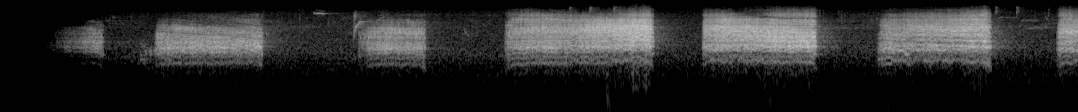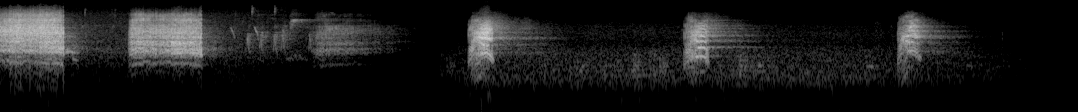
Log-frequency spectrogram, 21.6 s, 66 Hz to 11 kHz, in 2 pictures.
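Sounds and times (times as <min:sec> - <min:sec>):
grey heron calling: 0:00.7 - 0:04.4, 0:05.0 - 0:14.6, 0:15.4 - 0:20.7.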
